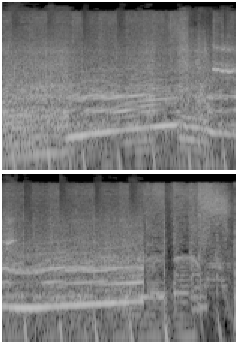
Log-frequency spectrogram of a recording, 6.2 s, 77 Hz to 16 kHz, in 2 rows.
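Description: Opel C25XE 2.5-litre V6 engine pulling under acceleration, its pitch rising steadily with one brief dip partway through, over dance music with a steady kick-drum beat. The engine sound stops about five seconds in, leaving only the music.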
